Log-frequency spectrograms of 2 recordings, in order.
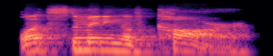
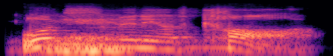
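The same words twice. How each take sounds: First: It is said in an American English accent. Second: It is said in a British English accent. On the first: "in American English" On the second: "that was British English"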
